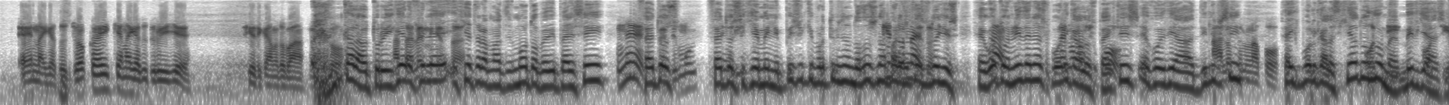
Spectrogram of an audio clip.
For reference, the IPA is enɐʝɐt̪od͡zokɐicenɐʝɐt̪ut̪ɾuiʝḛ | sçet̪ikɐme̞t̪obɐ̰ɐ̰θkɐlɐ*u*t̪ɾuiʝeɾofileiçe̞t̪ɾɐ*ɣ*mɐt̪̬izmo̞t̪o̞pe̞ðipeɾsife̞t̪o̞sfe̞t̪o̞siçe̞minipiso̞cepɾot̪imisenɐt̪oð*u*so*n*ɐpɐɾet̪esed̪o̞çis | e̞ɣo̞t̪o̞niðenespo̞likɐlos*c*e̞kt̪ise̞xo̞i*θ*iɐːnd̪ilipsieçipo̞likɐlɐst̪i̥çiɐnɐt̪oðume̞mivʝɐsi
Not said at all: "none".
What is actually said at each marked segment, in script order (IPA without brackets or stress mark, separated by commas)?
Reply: o, v, o, n, p, ð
